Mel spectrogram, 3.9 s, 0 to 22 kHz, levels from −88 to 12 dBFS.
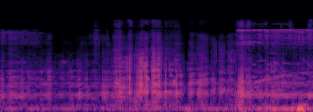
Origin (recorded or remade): remade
